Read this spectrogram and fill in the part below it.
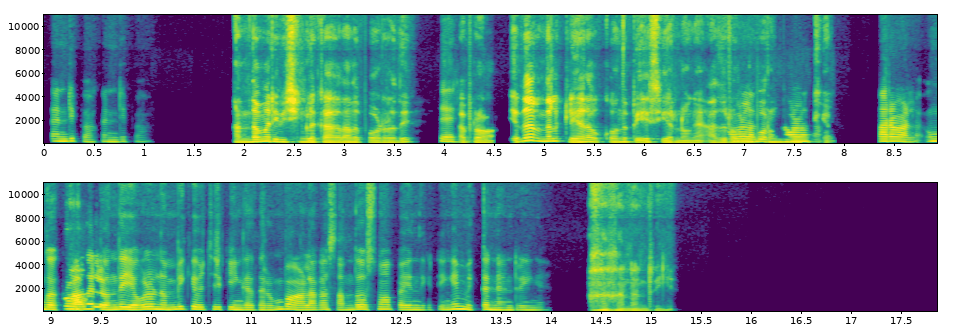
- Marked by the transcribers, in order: static; in English: "கிளியரா"; distorted speech; chuckle
- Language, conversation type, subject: Tamil, podcast, காதல் உறவில் நம்பிக்கை எவ்வளவு முக்கியம்?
